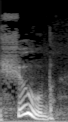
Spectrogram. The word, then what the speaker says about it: shub: The Hebrew word we translate as return is pronounced something very close to shub, and it's the word that is often used in describing repentance with its intended goal of full restoration.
